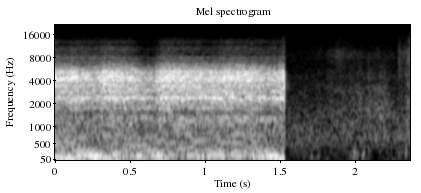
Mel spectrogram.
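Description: Background rock music with electric guitar, cutting off suddenly about three-quarters of the way through and leaving a quiet pause.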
